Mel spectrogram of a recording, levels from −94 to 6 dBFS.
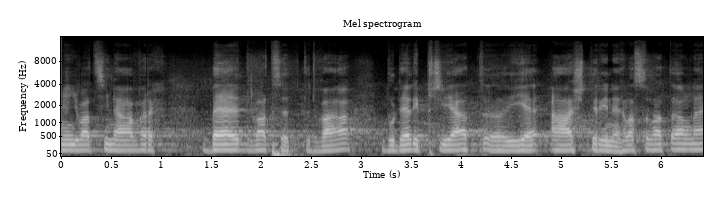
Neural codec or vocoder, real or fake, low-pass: codec, 44.1 kHz, 7.8 kbps, DAC; fake; 14.4 kHz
